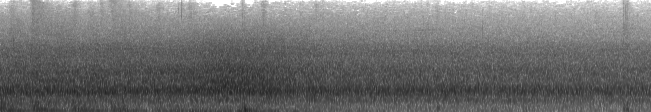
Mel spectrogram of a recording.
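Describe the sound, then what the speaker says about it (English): A large stadium crowd at a Texas A&M at Nebraska college football game buzzes with a steady, moderately distant roar of voices and scattered cheers that swells briefly and then settles. "this crowd is buzzing after that last score"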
